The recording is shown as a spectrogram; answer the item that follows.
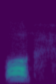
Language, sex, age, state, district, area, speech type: Manipuri, male, 18-30, Manipur, Kakching, rural, conversation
